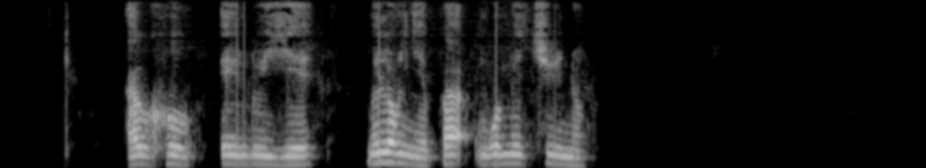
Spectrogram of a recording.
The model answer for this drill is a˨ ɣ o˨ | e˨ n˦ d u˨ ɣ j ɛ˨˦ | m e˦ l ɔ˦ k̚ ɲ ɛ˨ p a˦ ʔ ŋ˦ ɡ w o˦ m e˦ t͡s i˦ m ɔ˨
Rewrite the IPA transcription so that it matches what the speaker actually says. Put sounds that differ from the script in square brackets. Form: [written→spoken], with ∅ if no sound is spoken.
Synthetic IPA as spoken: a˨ ɣ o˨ | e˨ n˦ d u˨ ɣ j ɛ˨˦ | m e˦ l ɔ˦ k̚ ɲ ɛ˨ p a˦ ʔ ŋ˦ ɡ w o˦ m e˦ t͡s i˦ [m→n] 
